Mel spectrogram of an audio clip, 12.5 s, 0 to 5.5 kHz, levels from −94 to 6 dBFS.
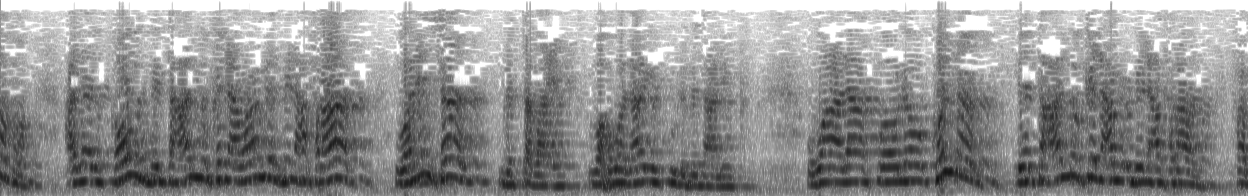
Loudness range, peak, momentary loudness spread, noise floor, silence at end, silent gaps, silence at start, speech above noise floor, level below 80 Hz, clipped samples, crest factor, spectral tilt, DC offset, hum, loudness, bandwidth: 3 LU; 0 dBFS; 9 LU; -35 dBFS; 0 s; none; 0 s; 23 dB; -44 dBFS; under 0.1%; 12 dB; -11.5 dB/octave; under 0.1%; none; -12 LUFS; 4.9 kHz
